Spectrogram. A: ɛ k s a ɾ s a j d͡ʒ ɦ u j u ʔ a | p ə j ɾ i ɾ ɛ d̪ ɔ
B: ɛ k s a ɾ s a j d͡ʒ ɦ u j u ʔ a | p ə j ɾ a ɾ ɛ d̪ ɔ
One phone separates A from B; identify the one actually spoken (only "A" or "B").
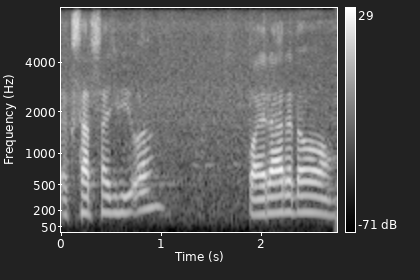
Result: B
